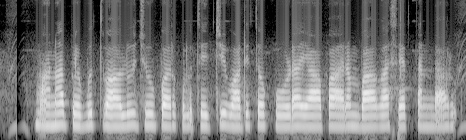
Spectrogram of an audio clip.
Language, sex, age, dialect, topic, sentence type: Telugu, female, 18-24, Southern, agriculture, statement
